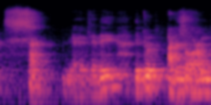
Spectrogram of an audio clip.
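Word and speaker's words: Shedd: ini teori realistik daripada set eh s h e d d jadi bacanya set ya jadi itu ada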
